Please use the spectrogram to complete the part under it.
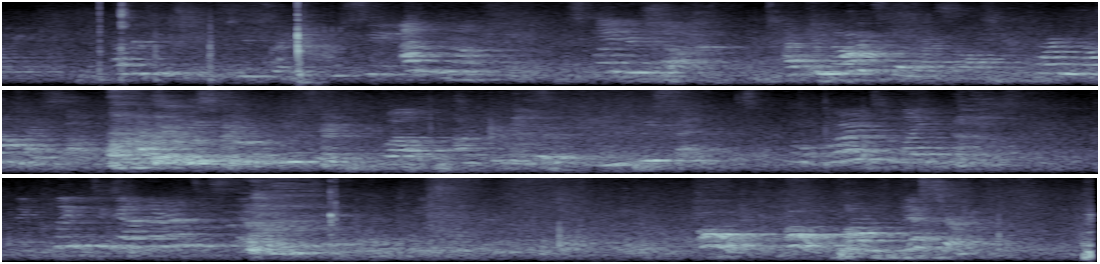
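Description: A girl answers in a high voice.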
